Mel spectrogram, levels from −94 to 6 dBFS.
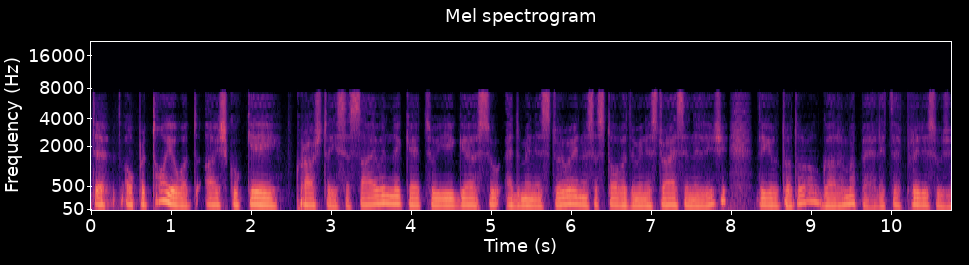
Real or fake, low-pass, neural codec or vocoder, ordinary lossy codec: fake; 7.2 kHz; codec, 16 kHz, 0.4 kbps, LongCat-Audio-Codec; Opus, 64 kbps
